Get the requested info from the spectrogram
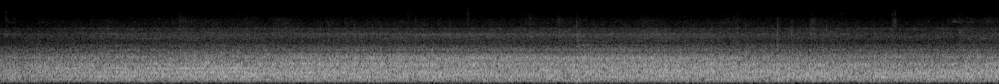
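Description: Steady running noise of a train, an even rushing sound without a clear wheel rhythm, growing a little louder about a second in.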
